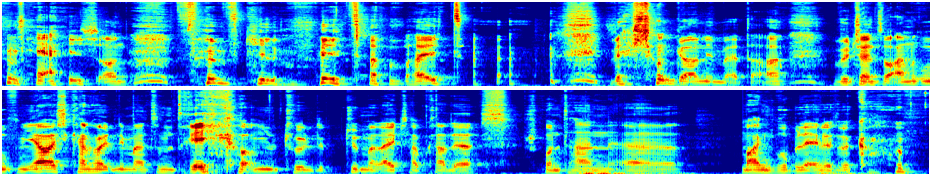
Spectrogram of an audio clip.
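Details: Adult male speaker; normal speech.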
